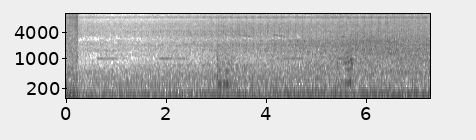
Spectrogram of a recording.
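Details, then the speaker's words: 2001 Jeep Wrangler TJ: deep, uneven, lumpy idle with an irregular beat and no steady rhythm, sounding terrible; rough-running, clearly unhealthy engine. "God, that sounds terrible."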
